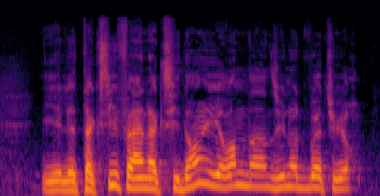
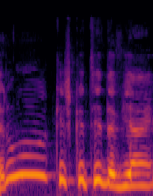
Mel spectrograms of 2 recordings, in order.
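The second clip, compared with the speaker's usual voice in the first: voiced character; 12 semitones higher than usual. Joke dialogue, voiced character.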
